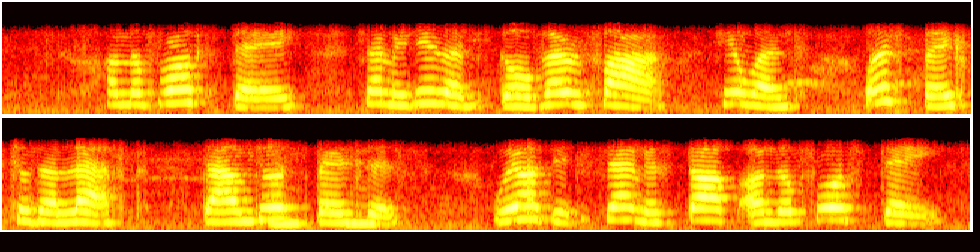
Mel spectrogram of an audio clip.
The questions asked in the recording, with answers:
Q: Where did Sammy stop on the fourth day?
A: Sammy went to number 44, then he went down to number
